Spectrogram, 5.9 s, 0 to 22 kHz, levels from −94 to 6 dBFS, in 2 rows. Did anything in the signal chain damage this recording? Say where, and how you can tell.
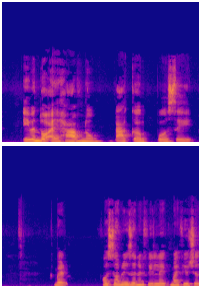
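Yes, at the Bluetooth link, lost LE Audio frames at 0.57 to 0.59 s, 2.09 to 2.12 s just before "per se", and 5.05 to 5.07 s right after "for some". The gaps of 20 and 30 ms fit two or three 10 ms LC3 frames. Unlike a plain dropout, they don't go silent or click. The decoder filled them by replaying the previous spectrum with scrambled phase, which turns the sound into a brief, noisy smear.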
